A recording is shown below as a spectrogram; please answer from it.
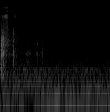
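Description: A picture book's paper page being turned: a short papery swish at the start, then faint rustling as the pages are handled.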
